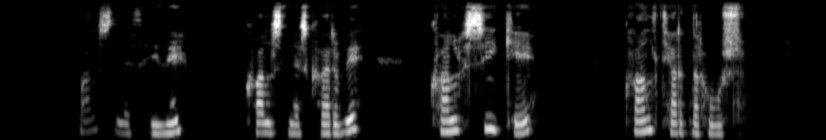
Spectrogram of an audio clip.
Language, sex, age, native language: Icelandic, female, 20-29, Icelandic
